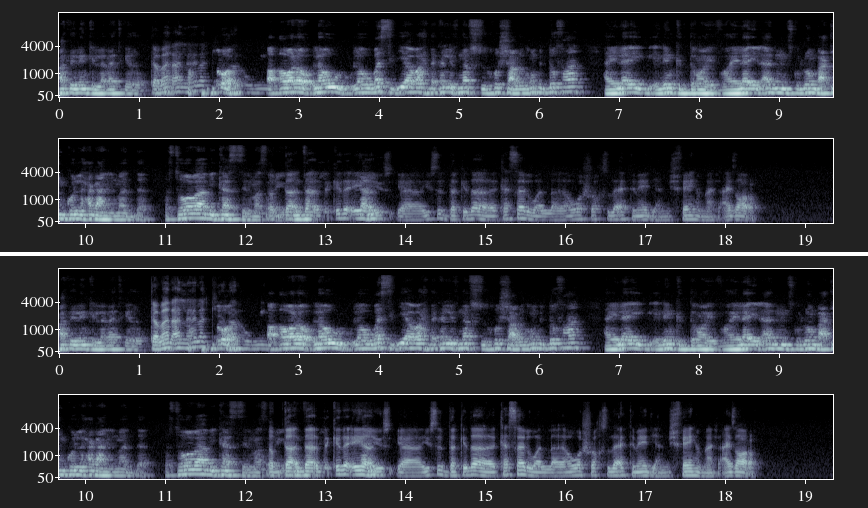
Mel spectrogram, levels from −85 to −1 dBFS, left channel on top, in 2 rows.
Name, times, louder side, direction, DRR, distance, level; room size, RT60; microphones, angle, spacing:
voice 1, 0.0-1.3 1.9-2.3 2.6-12.8 13.4-13.7, left 2 dB, 25° left, 0.4 m, -25 dB
voice 2, 1.1-2.7 12.3-18.4, right 5 dB, 65° right, 0.4 m, -30 dB
2.9 x 2.4 x 2.3 m
head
